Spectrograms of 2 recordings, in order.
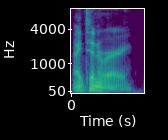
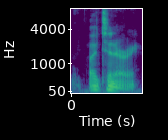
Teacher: Notice the stress is on the tin part.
